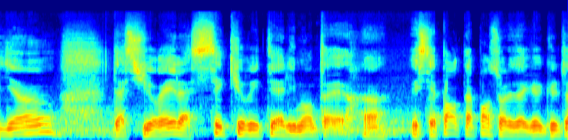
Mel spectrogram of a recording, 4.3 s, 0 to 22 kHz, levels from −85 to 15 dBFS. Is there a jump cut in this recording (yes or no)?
yes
